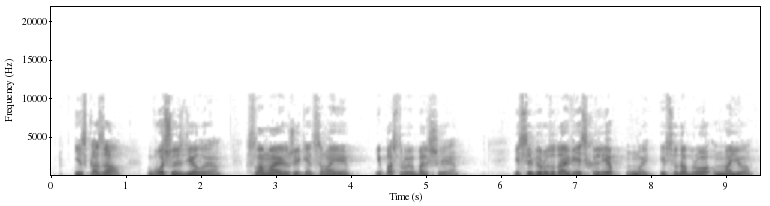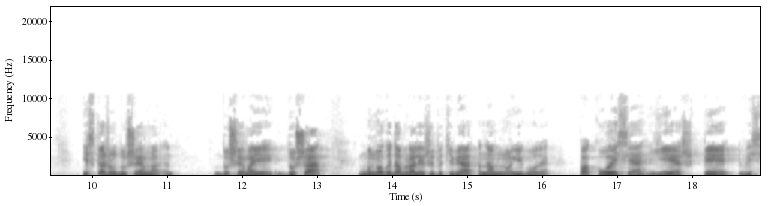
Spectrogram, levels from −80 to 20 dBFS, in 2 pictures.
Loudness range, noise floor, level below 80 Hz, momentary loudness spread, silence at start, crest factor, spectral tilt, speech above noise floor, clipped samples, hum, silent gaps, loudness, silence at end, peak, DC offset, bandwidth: 3 LU; -61 dBFS; -68 dBFS; 13 LU; 0.3 s; 20 dB; -4.5 dB/octave; 35 dB; under 0.1%; none; none; -26 LUFS; 0 s; -6 dBFS; under 0.1%; 10.5 kHz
